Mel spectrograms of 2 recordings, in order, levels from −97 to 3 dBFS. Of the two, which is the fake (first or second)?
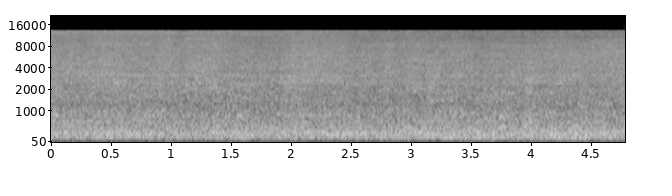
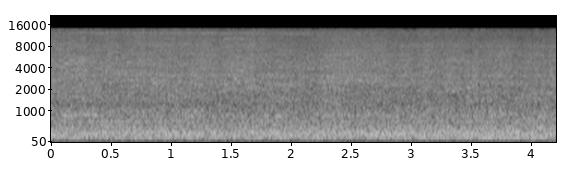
first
